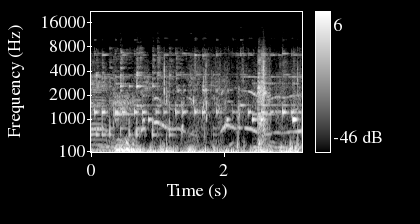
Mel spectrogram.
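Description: Lambs on a farm bleat in short wavering calls among shuffling and handling noises, close to the microphone, with a few overlapping cries from nearby animals.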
